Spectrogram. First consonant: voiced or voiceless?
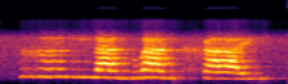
voiced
